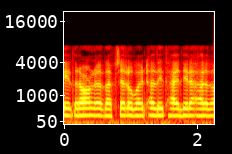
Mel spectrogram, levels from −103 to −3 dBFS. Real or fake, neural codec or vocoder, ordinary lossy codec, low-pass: fake; autoencoder, 22.05 kHz, a latent of 192 numbers a frame, VITS, trained on many speakers; none; 7.2 kHz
